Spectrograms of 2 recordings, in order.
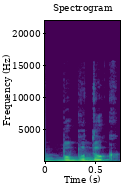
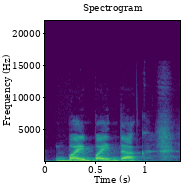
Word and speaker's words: Байбайдак: Слушай, А ты уверена, что Бубудук, которого ты нам посоветовал, он так произносится? Нет, он произносится Байбайдак.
